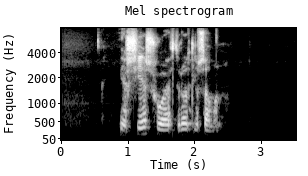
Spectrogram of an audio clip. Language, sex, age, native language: Icelandic, male, 40-49, Icelandic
